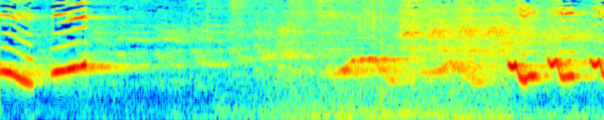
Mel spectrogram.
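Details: Masked laughingthrush song used as a lure to get birds singing quickly: loud clear whistled notes, a falling slur then a rising one, a quieter wavering whistled passage, then sharp rising and falling whistles at the end.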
